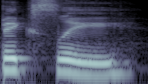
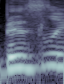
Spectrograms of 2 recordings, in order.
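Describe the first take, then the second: First: The name is said with a 'ks' sound. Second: The name is said with a plain 's' sound. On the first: The speaker calls it wrong. "not Bixley" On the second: The speaker calls it right. "Oh wait, Bisley"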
